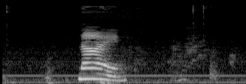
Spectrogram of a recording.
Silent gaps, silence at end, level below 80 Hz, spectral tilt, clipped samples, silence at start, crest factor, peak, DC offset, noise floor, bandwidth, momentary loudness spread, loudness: none; 0.3 s; -46 dBFS; -6 dB/octave; under 0.1%; 0.05 s; 18 dB; -2 dBFS; under 0.1%; -40 dBFS; 16.5 kHz; 27 LU; -15 LUFS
